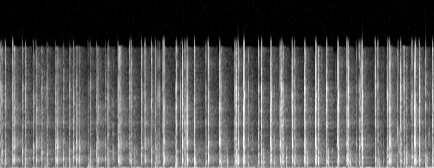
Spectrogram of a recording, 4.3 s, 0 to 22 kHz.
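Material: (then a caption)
Plastic. A flat, thin, rigid black and green plastic Wacom drawing tablet, held in both hands, is tapped and scratched with long nails. About 33 quick, dry, bright clicks and scrapes come in a fast run, each stopping almost at once with no ring and very little low end.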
